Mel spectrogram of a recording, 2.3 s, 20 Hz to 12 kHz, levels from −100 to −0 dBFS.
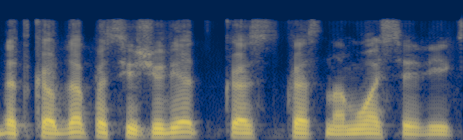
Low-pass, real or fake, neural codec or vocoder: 7.2 kHz; fake; codec, 16 kHz, 4 kbps, X-Codec, HuBERT features, trained on LibriSpeech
